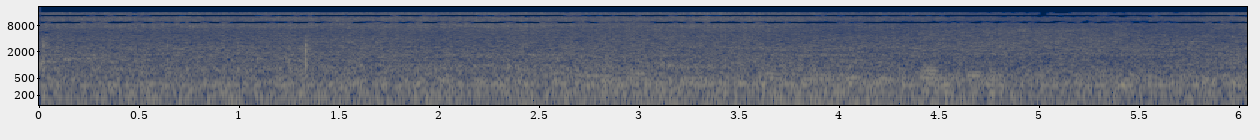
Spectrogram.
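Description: Steady outdoor background noise: an even low rumble with a hiss, unchanging throughout.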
